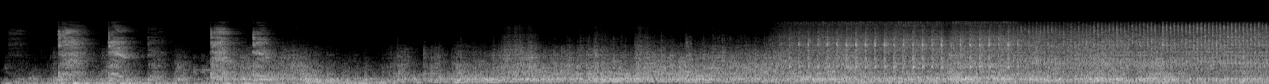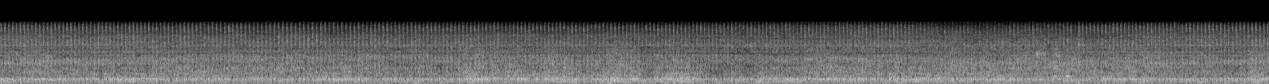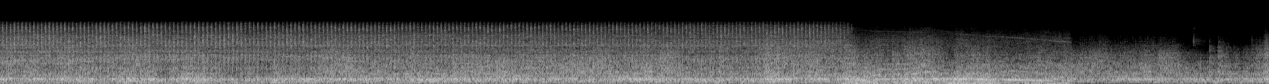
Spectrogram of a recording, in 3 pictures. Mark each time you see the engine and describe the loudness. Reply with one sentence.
The engine can be heard from 6.8 to 36.1 s, at a steady volume.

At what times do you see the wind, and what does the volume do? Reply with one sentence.
The wind can be heard from 0.0 to 38.0 s, at a steady volume.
